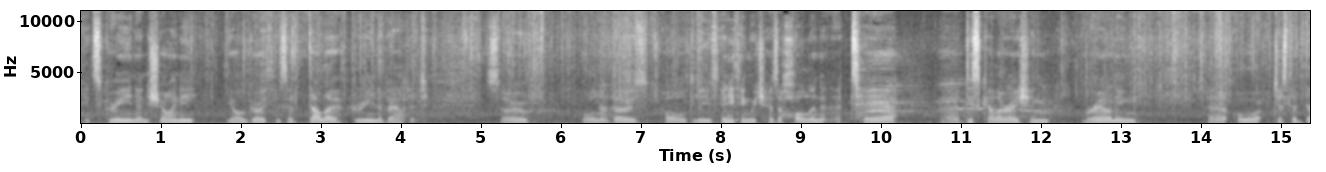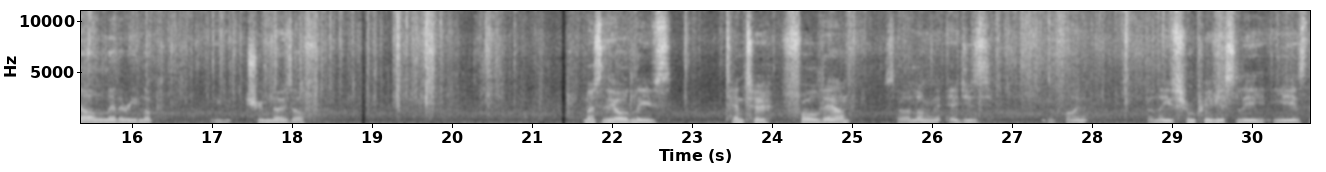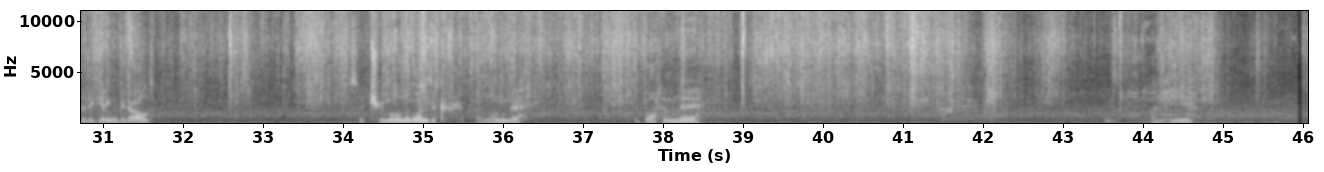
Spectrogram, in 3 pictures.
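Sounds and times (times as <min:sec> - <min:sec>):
leaves crackling and rustling: 0:00.0 - 0:46.0
secateurs snipping stalks: 0:01.3 - 0:08.5, 0:11.8 - 0:21.6, 0:22.2 - 0:23.4, 0:24.9 - 0:46.0.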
